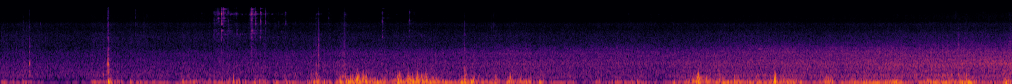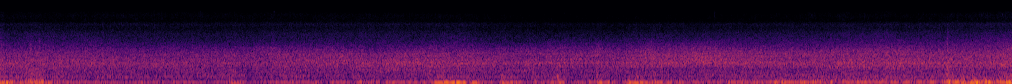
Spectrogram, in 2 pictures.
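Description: Wind outdoors: gusts buffeting the microphone, then a steady rushing that slowly builds over the second half, with a light click and a few small jingling ticks early on.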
